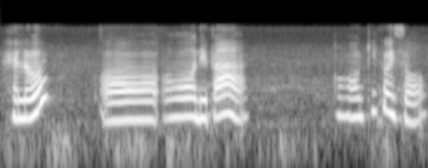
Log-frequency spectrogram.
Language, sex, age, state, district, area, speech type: Assamese, female, 45-60, Assam, Jorhat, urban, spontaneous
